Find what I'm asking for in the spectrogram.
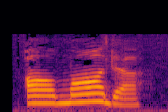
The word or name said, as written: Almada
